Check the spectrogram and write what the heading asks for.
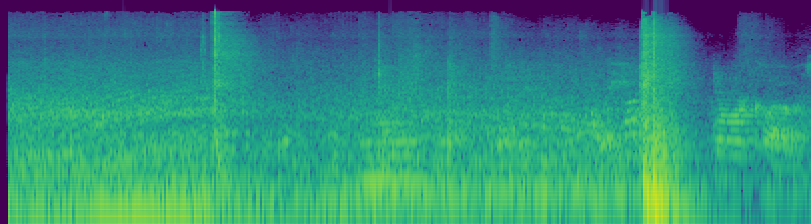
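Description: Automated public toilet's stainless steel door shutting with one loud thud about six and a half seconds in, after a sharp click near two seconds.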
